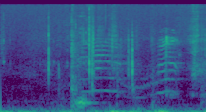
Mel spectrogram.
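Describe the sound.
A domestic cat in a house gives a couple of short, mid-pitched meows with bright harmonics. The meows are fairly quiet and mingle with a person's voice.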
